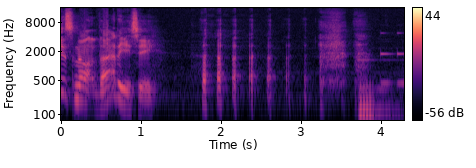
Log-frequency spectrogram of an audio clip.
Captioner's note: laughter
